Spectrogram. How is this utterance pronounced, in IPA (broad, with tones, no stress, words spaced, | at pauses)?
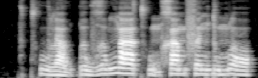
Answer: t̪ʰu˧˩ la˧˩w ɓə˧˩wɣə˨˦wŋaː˧ t̪ʰṵ˧˨mxa˧m fɛ˧ŋɗu˨˦mlɔ˧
